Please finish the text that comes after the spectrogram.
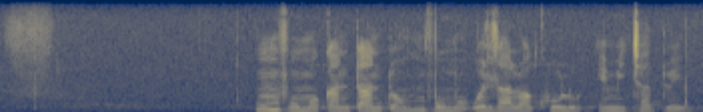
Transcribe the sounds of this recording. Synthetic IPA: um̩vumɔkʼantʼantʼɔm̩vumɔʔɔɮalwakʰuluemit͡ʃʰad̥ʱweːni

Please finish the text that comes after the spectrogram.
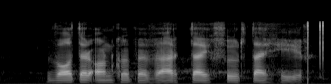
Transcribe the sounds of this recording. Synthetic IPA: vɑːtəɾʔɑːnkuəpəværk̚tœɥχfuːrtœɥχɦiːr

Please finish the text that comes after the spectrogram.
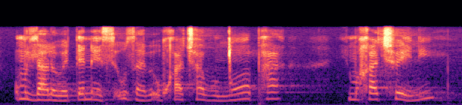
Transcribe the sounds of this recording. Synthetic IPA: um̩ɮalɔwɛtʼɛnesiuzaɓɛuxat͡ʃʰwaɓuŋ͡ǀʱɔpʰa | em̩xat͡ʃʰweːni

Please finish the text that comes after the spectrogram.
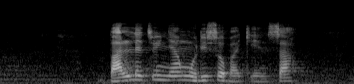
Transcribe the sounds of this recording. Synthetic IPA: bal̩let͡sʼweŋ̩jaŋ̩odisɔbakʼeŋ̩sa

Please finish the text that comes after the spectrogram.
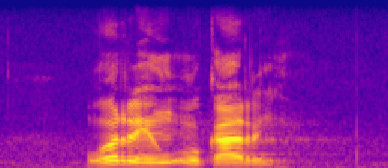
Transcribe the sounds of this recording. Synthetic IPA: ɣʊrɪŋ̩ʊkʼaːrɪŋ̩

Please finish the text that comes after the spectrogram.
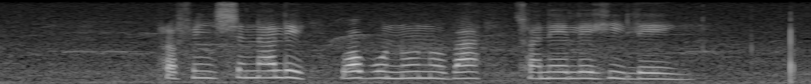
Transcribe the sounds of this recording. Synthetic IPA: pʰrɔfinʃɔnalɪ | wabʊnʊnʊba | t͡sʰwanelehileːŋ̩

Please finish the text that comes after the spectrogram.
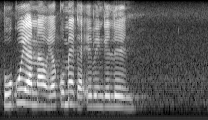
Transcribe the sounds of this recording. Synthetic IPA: b̥ʱukʼujanawɔjakumɛk̬ʼaʔɛɓɛŋɡɛleːni

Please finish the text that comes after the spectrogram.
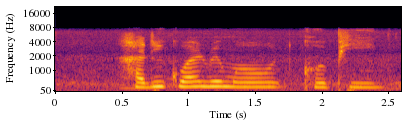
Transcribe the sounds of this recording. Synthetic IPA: χadikwalwemokʰopʰiːŋ̩

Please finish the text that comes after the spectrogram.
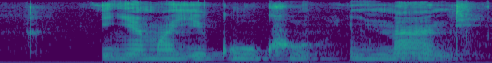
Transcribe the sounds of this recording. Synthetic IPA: iɲamajek̬ʼukʰuim̩naːndʱi

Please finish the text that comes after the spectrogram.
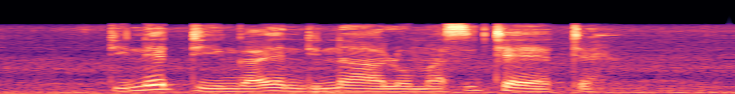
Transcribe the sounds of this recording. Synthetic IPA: nd̥ʱined̥ʱiŋɡʱaendʱinalɔmasitʰɛːtʰɛ

